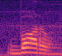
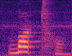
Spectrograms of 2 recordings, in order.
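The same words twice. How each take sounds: First: The middle t sounds like a soft d. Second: The middle t is a clear t sound. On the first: This is the American way of saying it. "chữ t biến thành d" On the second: This is the British way of saying it. "mình học giáo trình Anh nên là mình cứ t ha"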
